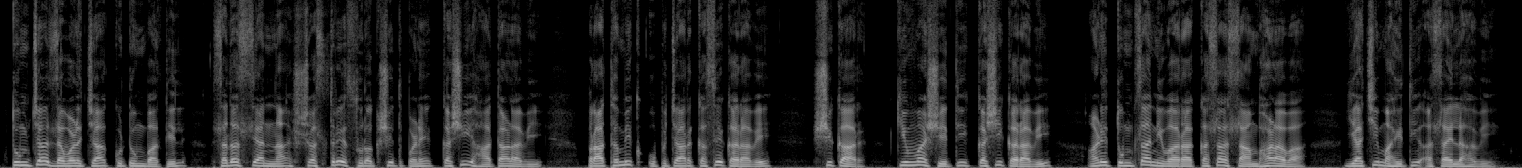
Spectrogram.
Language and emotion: Marathi, neutral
